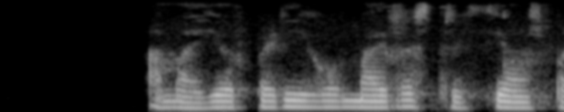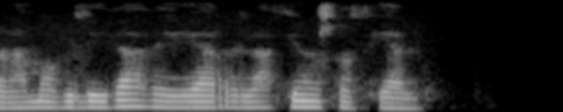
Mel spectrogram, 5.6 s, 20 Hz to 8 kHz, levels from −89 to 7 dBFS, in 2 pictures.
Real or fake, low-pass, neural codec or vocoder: real; 7.2 kHz; none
